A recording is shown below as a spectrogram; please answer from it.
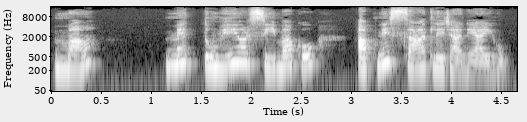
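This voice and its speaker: High-voiced, earnest young daughter. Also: female voice, expressive, a little slow. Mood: hopeful, earnest. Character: devoted, earnest young adult daughter of a poor mother. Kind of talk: animated moral story dialogue.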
